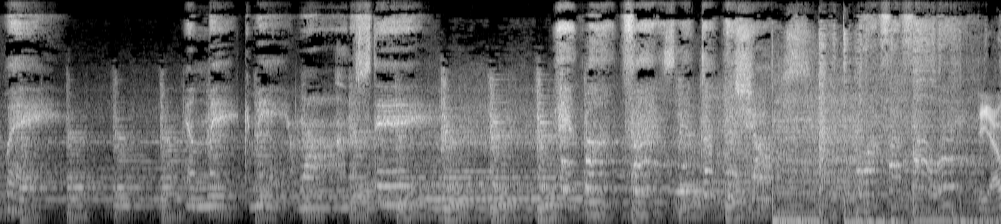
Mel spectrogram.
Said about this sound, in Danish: intromelodien til Strisser på Anholdt.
